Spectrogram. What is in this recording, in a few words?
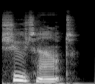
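"shootout", British English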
